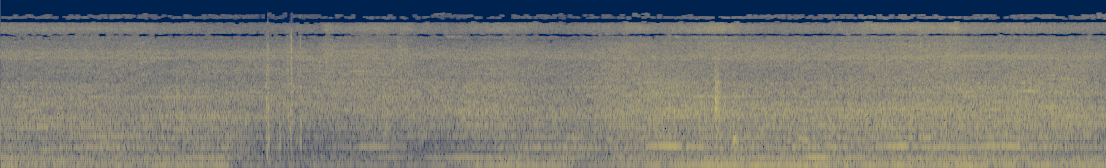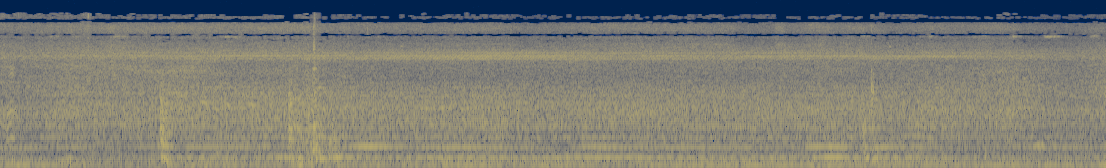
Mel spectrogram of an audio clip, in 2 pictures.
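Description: An excavator bucket scrapes and digs into dirt.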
